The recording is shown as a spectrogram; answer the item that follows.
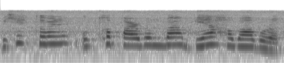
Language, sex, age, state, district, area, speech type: Assamese, female, 18-30, Assam, Morigaon, rural, spontaneous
